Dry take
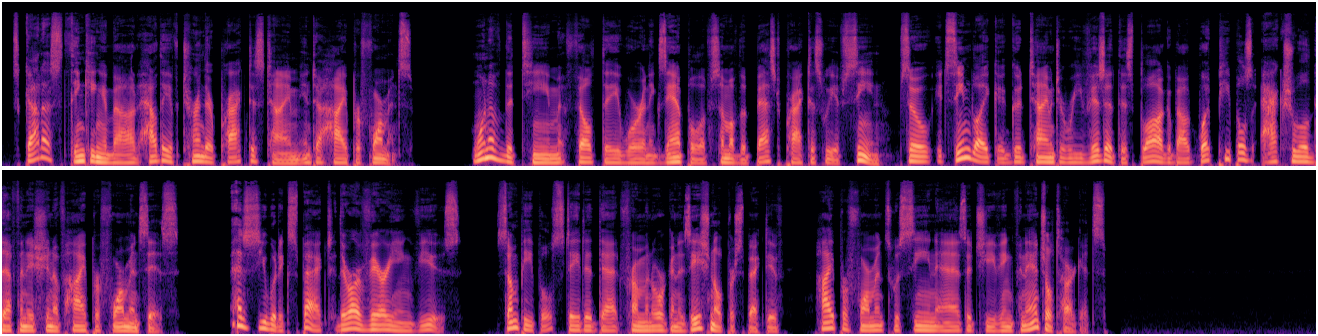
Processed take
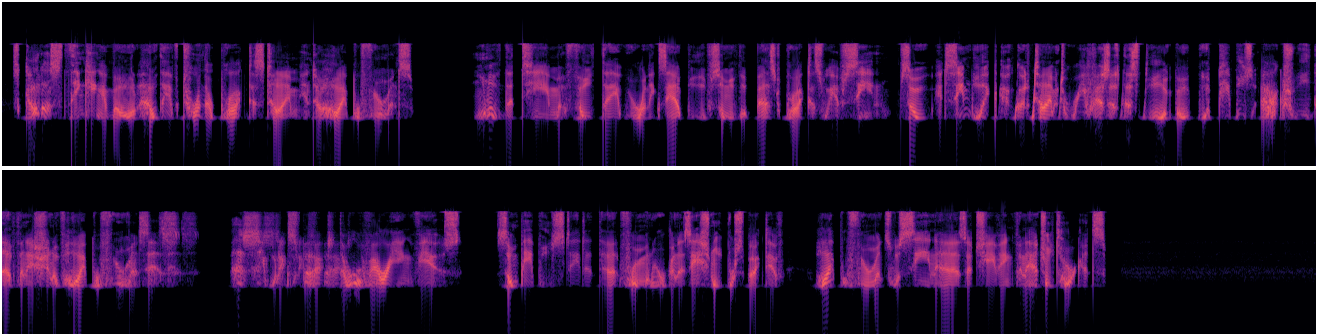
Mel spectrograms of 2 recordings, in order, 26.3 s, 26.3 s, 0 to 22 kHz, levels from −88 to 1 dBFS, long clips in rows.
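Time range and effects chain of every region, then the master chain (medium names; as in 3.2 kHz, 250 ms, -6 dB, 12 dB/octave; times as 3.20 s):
9.94–11.68 s: phase dispersion highs, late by 54 ms, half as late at 1.3 kHz + swell ahead of each attack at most 65 dB/s
14.42–16.91 s: low-pass 1.2 kHz 6 dB/octave + doubling 25 ms -11 dB + delay 195 ms -14 dB
18.77–19.20 s: amplifier tone stack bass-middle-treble 5-5-5 + compression 10:1, threshold -39 dBFS
whole clip: FFT band-pass 1.2–7.6 kHz; transient shaper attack -7 dB, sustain +1 dB; compression 2:1, threshold -41 dBFS; trim +8.5 dB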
